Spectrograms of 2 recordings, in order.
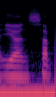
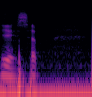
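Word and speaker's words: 연습: Nah, yesep itu adalah yonsep, sorry. Latihan ya, yonsep bukan yesep.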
